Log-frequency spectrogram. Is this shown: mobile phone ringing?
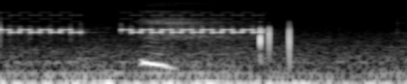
yes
